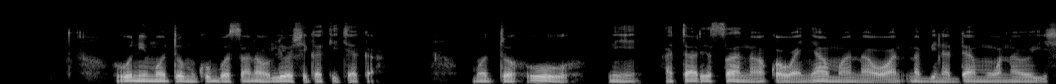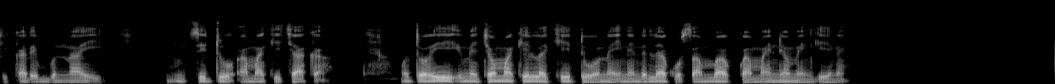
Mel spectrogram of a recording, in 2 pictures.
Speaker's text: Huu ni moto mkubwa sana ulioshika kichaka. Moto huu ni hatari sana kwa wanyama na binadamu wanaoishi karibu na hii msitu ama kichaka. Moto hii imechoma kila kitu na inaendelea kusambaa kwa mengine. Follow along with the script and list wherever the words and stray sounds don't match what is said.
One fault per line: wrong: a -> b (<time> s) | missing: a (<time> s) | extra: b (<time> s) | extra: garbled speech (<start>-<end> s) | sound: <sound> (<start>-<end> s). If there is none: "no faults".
extra: maeneo (18.1 s)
